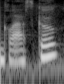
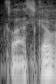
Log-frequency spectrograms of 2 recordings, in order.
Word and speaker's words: Glasgow: It's from Alan McKay in Glasgow, Scotland. Did I say that right? – Yes. You got Glasgow right.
